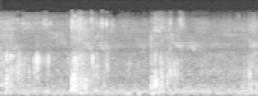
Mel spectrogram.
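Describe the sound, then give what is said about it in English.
Footsteps on a walking trail, a few soft crunching steps at an uneven walking pace, quiet and alone. “And so just walking, this was a portion from Linwell Road, and I'm going to walk off the next road and go through”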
